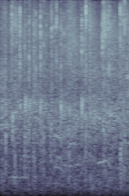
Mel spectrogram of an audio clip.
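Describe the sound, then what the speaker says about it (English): Crowd applause at a comic con cosplay Q&A in Harlow, a brisk, continuous patter of clapping from the audience, moderately distant and unbroken. "give a massive round of applause for all these guys, please"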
